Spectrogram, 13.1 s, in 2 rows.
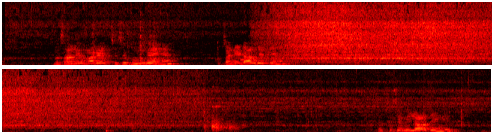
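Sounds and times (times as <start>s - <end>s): food sizzling in hot pan: 0.0s - 13.0s.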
